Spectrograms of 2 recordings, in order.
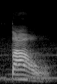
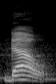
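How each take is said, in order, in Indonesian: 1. Diawali dengan bunyi yang mirip T. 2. Diawali dengan bunyi D bersuara. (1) "tapi tao ya" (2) "Ini bacanya bukan dao"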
